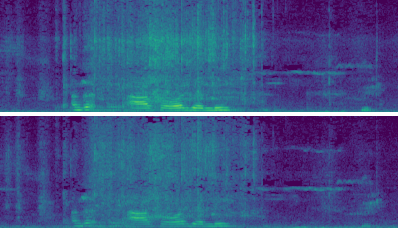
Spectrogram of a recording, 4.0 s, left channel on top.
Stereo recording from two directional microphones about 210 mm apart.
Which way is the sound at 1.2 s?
40° left (ahead or behind).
